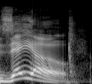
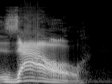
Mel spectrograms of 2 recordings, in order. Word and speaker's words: ZAO: this is from Zayo. I used to pronounce it Zao.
